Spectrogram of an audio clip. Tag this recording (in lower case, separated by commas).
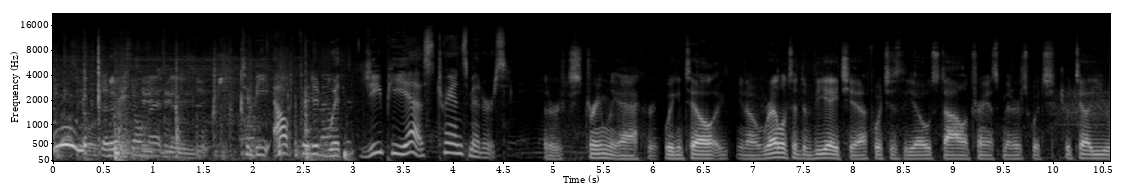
speech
